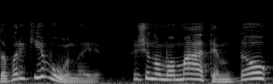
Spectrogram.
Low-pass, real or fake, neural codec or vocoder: 7.2 kHz; real; none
